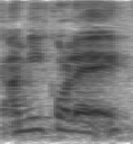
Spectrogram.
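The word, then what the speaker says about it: Amika Cole: the Amy Cole which isn't pronounced am Cole it's like amle and then we got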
